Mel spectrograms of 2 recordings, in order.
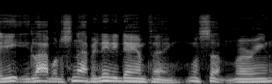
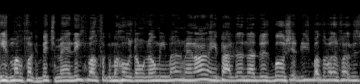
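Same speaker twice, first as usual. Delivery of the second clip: put-on furious, angry rant, higher pitch; 6 semitones higher than usual. Retelling how the pacing friend ranted: imitating Kato's angry rant. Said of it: "He's just angry".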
